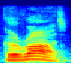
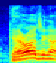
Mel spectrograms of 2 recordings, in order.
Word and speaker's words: garage: 차고가 아니라 미국식 되면 약간 발음이 자고 이렇게 강세 뒤에 있어요. garage 뭐 잘하죠 선생님. 자고 이게 캐나다 쪽도 약간 이렇게 영연방 발음을 해요. 그래서 발음이 약간 이게 garage가 아니라 garage 강세를 앞에 줘요.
